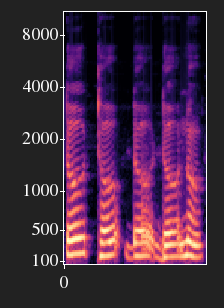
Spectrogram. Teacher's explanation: मूर्धा ला आपला जिभेचा शेंडा टेकतो आणि त्याच्यातून जे काही उच्चार निर्माण होतो ते कोणते असतात तर ते मूर्धन्य असतात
